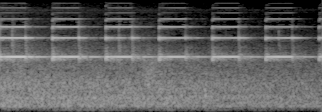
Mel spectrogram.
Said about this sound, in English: The alarm was, well, it feels like alarm is too strong of a word to give that sound. It had about as much gusto behind it as an alert on one of those buzzers you get from the Olive Garden.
